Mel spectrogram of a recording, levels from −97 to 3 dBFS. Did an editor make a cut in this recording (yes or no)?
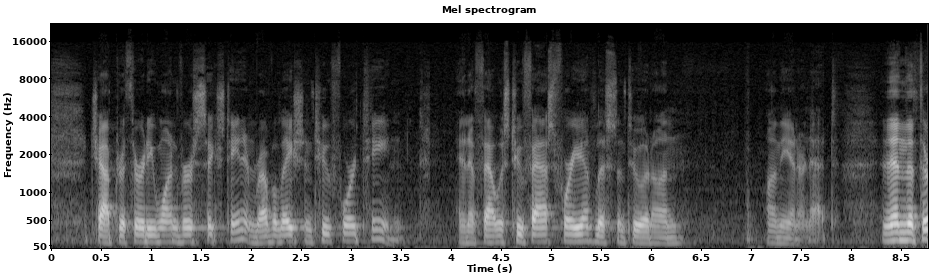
yes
